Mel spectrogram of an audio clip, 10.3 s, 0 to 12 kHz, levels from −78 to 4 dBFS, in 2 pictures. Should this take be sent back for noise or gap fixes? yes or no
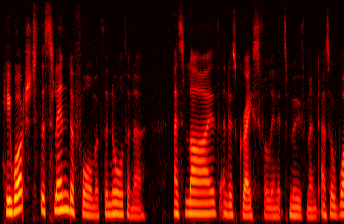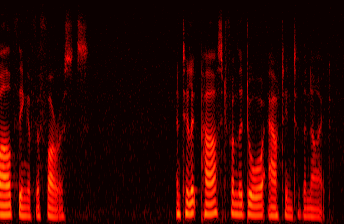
no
